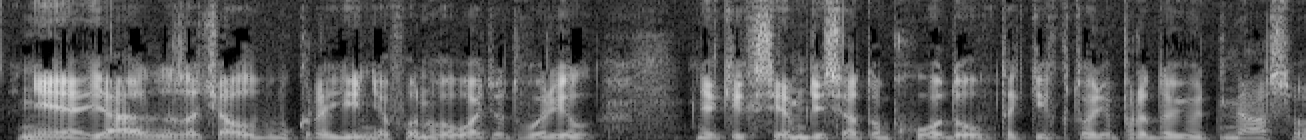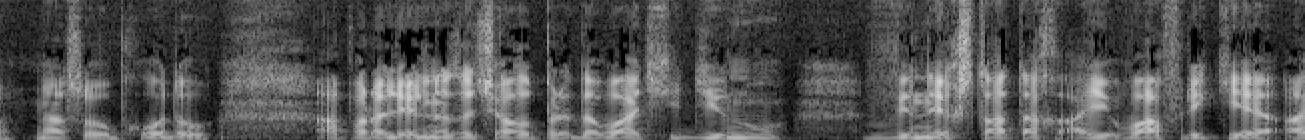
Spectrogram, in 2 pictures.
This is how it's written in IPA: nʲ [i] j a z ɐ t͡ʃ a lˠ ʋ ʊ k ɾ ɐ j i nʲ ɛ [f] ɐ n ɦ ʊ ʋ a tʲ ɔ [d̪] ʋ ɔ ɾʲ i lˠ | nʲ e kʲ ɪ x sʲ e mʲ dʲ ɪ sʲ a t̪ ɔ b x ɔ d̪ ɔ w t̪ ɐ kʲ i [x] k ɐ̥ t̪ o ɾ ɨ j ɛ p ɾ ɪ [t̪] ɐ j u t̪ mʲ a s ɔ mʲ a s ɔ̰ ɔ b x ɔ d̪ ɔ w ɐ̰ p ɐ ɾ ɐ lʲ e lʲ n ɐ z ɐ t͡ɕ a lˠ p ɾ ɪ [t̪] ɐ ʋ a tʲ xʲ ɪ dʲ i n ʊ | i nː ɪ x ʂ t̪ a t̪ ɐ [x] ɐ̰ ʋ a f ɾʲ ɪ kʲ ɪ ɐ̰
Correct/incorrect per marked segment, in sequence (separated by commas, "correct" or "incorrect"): incorrect, correct, incorrect, correct, incorrect, incorrect, correct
